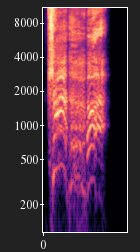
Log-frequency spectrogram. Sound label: death, female; Warframe; Eximus Grineer Female; Battle Barks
